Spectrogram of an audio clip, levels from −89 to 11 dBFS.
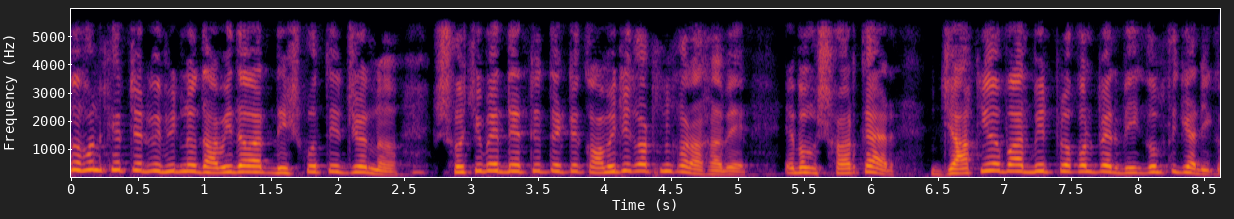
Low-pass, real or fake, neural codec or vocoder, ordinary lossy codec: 5.4 kHz; fake; codec, 24 kHz, 3.1 kbps, DualCodec; none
